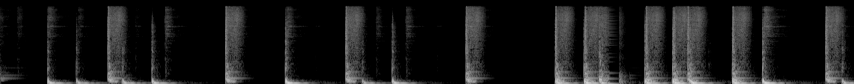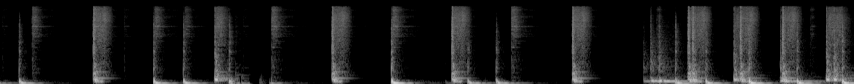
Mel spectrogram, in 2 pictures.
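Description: At 6.09 s the music gives way to a smeared, buzzy continuation of the previous sound that lasts to 6.31 s. This is most likely a long network dropout: about 200 ms of audio never arrived, and the receiver stretched out what it last had, so the music resumes with that stretch missing. Here the filler covers the whole gap, so it does not fall silent.

Near 10.85 s there are two short concealed packet losses, 40 ms to 10.91 s and then 20 ms at 10.93 to 10.97 s. Each hole was patched by extending the preceding sound and blending it back in. They come across as a quick smear or wobble rather than a gap. What sets them apart from a dropout is that they are too brief for the patch to fade.

From 11.03 to 11.25 s comes a second long network dropout, again likely from 200 ms of lost audio. This one runs longer than the concealment can sustain. The continued sound decays, then about 110 ms of silence follows before the music returns without the lost portion.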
